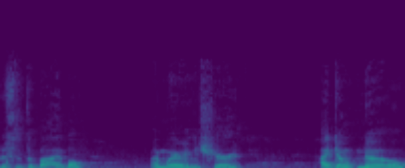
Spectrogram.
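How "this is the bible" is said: rising uptalk lift on the end of Bible. Trying ways of talking, making statements questions: rising question intonation on Bible. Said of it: "Should I make everything into a question?".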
